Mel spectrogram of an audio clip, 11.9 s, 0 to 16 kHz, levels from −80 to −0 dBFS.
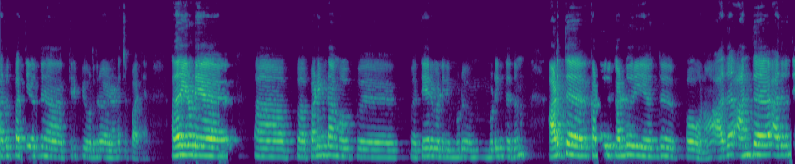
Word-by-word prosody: அத 185 +1 -2
பத்தி 195 +1 0
வந்து 195 +1 -7
நான் 170 -2 -3
திருப்பி 185 0 -16
ஒரு 160 - -7
தடவ 170 -1 -4
நெனைச்சு 165 +1 -12
பார்த்தேன். - - -11 0.3
அதாவது 210 +3 +8
என்னுடைய 210 -2 +5 0.8
ஆ - - -2 0.5
ப 175 - -2
12ஆம் 200 +2 -1
வகுப்பு 180 0 -6 0.7
ப 165 -1 -8
தேர்வு 185 0 -1
எழுதி 170 -1 -8
முடி 170 +1 -8 0.4
முடிந்ததும், 180 +3 -7 0.4
அடுத்த - - +5 0.4
கல்லூரி 205 +1 -1
கல்லூரி 205 +2 +2 0.2
வந்து 180 +2 -6 0.3
போகணும். 170 -2 -1
அது 195 +5 +1 0.2
அந்த 215 +4 +1 0.3
அது 210 0 +2
வந்து 220 +1 -4
185 Hz, 145 wpm, -22 LUFS, 175-205 Hz, 0.8 s, அதாவது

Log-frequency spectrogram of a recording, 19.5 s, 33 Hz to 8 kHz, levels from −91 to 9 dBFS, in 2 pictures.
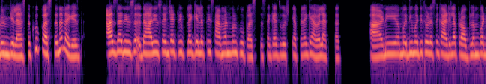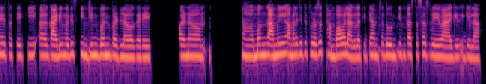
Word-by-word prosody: उडून 240 -1 +5
गेलं 225 -2 +4
असतं, 210 +4 -5
खूप 325 -2 -3
असतं 245 +1 +3
ना 325 - +3
लगेज. 210 -10 +2 0.6
5-10 260 +3 +6
दिवस 270 -1 +2 0.2
10 245 -1 +4
दिवसांच्या 265 +1 +1
ट्रिपला 265 0 -3
गेलंतर 260 0 0
सामान 245 -1 +1
पण 260 0 +1
खूप 240 -5 -4
असतं, 200 +1 -5
सगळ्याच 220 +1 -5
गोष्टी 225 0 -4
आपल्याला 220 +2 -6
घ्याव्या 210 -4 -1
लागतात. 190 -3 -5 0.6
आणि 210 +4 +2 0.2
मधी-मधी 250 +1 +2
थोडंसं 255 -1 0
गाडीला 235 0 +1
प्रॉब्लेम 225 0 0
पण 240 -1 0
येत 235 -1 -1
होते, 215 0 -5
की 220 +2 -6
अ, 220 -1 0
गाडीमध्येच 220 +2 +1
इंजिन 225 0 +1
बंद 220 0 +1
पडलं 205 -2 0
वगैरे, 195 0 -2 0.6
पण 210 0 +1
अ, 210 -1 -1 1.1
मग 225 +2 +2
आम्ही 225 +3 +3
आम्हाला 230 -2 +1
तिथे 245 +1 -4
थोडंसं 240 +2 0
थांबावं 220 0 +2
लागलं. 200 -3 +1
तिथे 215 +1 -6
आमचा 225 0 -3
2-3 220 0 -2
तास 230 -1 0
तसाच 230 0 -3
वेळ 210 -2 0
वाया 195 -2 +2
गे 200 +1 -5
अ, - - -7
गेला. 190 -3 -2
225 Hz, 175 wpm, -22 LUFS, 210-245 Hz, 1.1 s, 5-10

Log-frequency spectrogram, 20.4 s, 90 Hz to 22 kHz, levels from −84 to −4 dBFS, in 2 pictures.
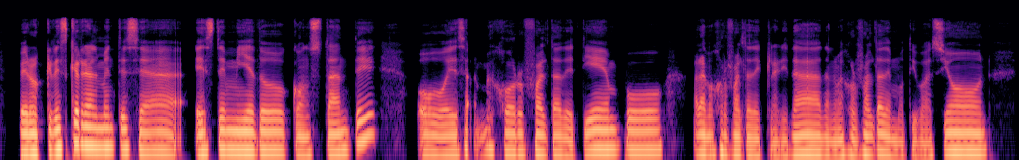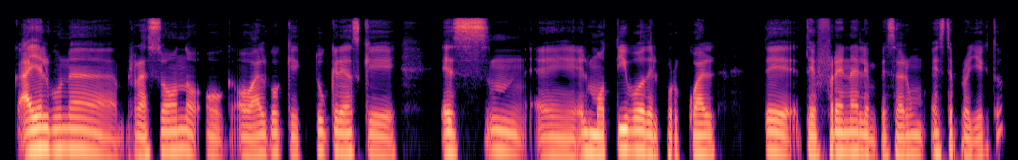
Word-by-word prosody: Pero 110 -1 +4
¿crees 130 +2 +2
que 160 - +5
realmente 140 -2 +3
sea 120 -3 -1
este 115 +3 +1
miedo 120 -1 +3
constante 110 - 0 0.4
o 105 -1 0
es 105 0 -1
mejor 110 -1 -2
falta 105 -2 -1
de 90 -3 -2
tiempo, 125 0 +1 0.3
a - - -6
lo 110 - +3
mejor 105 +2 -3
falta 100 -1 -2
de 95 -1 -1
claridad, 100 +5 0
a - - -2
la 90 - -3
mejor 95 0 -2
falta 105 +2 0
de 100 -3 0
motivación? 110 +8 -1 0.4
¿Hay 125 +2 +5
alguna 130 -8 +1
razón 120 +5 0
o 115 - -1 0.3
c - - -16
o 100 0 0
algo 110 +2 -1
que 100 -3 -6
tú 120 -2 -2
creas 115 -1 +1
que 105 -2 -3 0.4
es, 115 -1 +3
mm, 120 -5 -1
eh, 95 -1 -3
el 115 - +2
motivo 125 +4 +4
del 110 -4 +1
por 95 -3 -5
cual 105 0 +1 0.5
te 115 -5 +1
te 105 - +1
frena 115 +2 +1
el 110 -1 +1
empezar 100 +1 -2
un 105 -1 -3
este 110 +1 -3
proyecto? 100 - -6
110 Hz, 155 wpm, -22 LUFS, 100-120 Hz, 0.5 s, que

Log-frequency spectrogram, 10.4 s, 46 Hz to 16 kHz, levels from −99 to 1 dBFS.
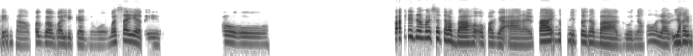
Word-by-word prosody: rin, 185 +3 -8
ha, 145 -2 -11
'pag 190 +4 -4
babalikan 165 -4 -3
mo, 145 0 -14
masaya 200 +2 +1
rin. 160 0 -12 1.0
Oo. 170 -3 -6 1.9
Pagdating 340 +5 +4
naman 310 0 +2
sa 290 -1 +1
trabaho 185 -7 +4
o - - -9
pag-aaral, 155 -3 -3
pa'no 230 +1 +7
nito 220 -3 -5
nabago? 155 -7 -1
Naku, 145 +11 -10
lal 160 -2 -3
laking 200 +2 0
180 Hz, 115 wpm, -26 LUFS, 160-210 Hz, 1.9 s, pa'no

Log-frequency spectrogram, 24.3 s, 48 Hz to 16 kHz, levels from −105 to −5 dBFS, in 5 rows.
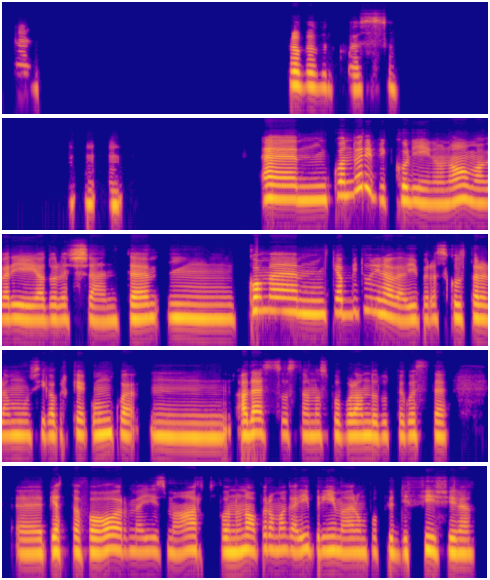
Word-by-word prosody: Mh. 200 -2 -15 2.5
Proprio 205 -2 +3
per 190 -1 -12
questo. 180 +1 -10 1.7
Mh, 195 - -4
mh, - - -3 0.2
mh. 180 - -2 1.4
Ehm, 240 -1 +5
quando 295 +5 +1
eri 430 -4 +5
piccolino, 215 -4 -2
no, 225 +5 +3
magari 200 -2 0
adolescente, 195 +2 0
mhmm, 205 -1 0
come 300 -1 +5
mhmm, 255 -1 +2
che 275 - -1
abitudine 270 0 -1
avevi 195 -3 0
per 200 +2 -9
ascoltare 205 0 0
la 195 - -3
musica, 195 0 -3
perché 200 +1 -4
comunque, 205 +2 0
mhmm, 180 -2 -2
adesso 200 0 +3
stanno 195 0 -6
spopolando 195 0 -1
tutte 185 +1 -9
queste, 195 0 -3 0.5
ehm, 175 0 -3
piattaforme, 195 +1 +1
gli 195 0 -7
smartphone, 190 +1 -2
no; 205 -1 +3
però 215 +2 -5
magari 210 0 -3
prima 200 -1 -2
era 185 0 -2
un 185 - -4
po' 195 +1 -12
più 190 - -3
difficile. 180 0 0
200 Hz, 110 wpm, -23 LUFS, 190-215 Hz, 2.5 s, Ehm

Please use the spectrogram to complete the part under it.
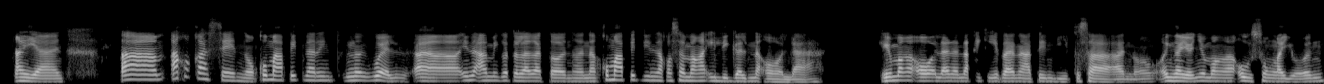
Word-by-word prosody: Ayan. 140 -4 +2 0.6
Um, 225 +1 +5
ako 285 +6 +2
kasi, 225 - -1
'no, 155 -4 -3
kumapit 205 -1 +1
na 195 -1 -1
rin, 190 0 -6 0.2
nag 185 -1 -2
well, 155 -6 0
ah, 155 -1 +3
inaamin 185 -1 -1
ko 185 - -1
talaga 165 -2 +1
to, 155 +2 0
'no, 145 0 -6
na 150 +1 -1
kumapit 210 +4 +1
din 190 -1 -5
ako 175 0 -2
sa 185 - 0
mga 175 0 +1
illegal 155 -2 -1
na 155 +1 -3
OLA. 120 -1 -3 0.6
Yung 175 +3 +4
mga 190 -2 +1
OLA 165 -1 +2
na 155 - -4
nakikita 155 -2 -1
natin 145 0 -1
dito 135 -1 -9
sa 125 -4 +2
ano, 125 +2 -7
uy! 165 - 0
Ngayon 155 -3 +4
yung 160 - -3
mga 150 -1 0
uso 165 0 -1
ngayon. 140 +1 -1
160 Hz, 180 wpm, -24 LUFS, 145-185 Hz, 0.6 s, Um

